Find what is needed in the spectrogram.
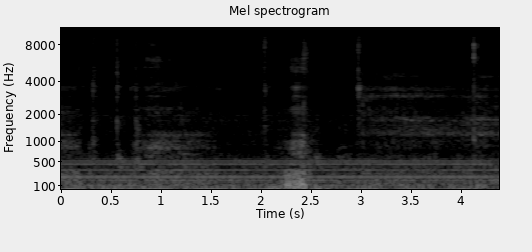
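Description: Quiet hand work on a UTV ball joint: a few faint small clicks as a nut is fiddled onto the ball-joint stud by hand, over a low steady hum, with a short vocal sound from the mechanic a little past halfway.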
